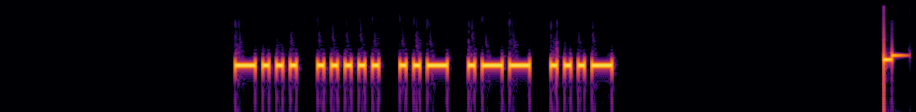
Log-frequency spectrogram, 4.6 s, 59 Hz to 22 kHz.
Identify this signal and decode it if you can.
Morse code, heard as a keyed tone, about 34 wpm, 700 Hz. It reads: B5UWV
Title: Five Challenging Letter-Number Combinations 35wpm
